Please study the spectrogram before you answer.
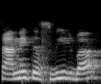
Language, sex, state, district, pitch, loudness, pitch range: Bhojpuri, female, Uttar Pradesh, Ghazipur, 275 Hz, -17 LUFS, 250-290 Hz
